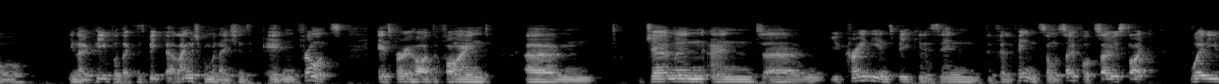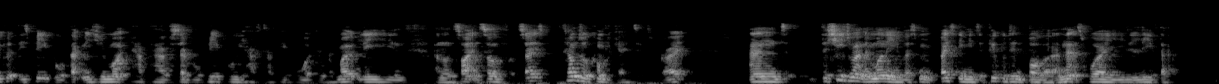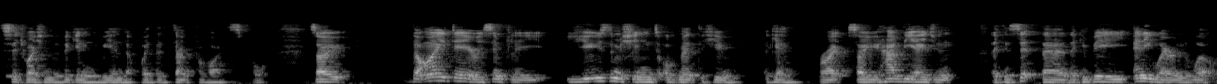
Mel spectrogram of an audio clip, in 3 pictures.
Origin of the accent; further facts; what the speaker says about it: Ireland; being Irish and being able to speak English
